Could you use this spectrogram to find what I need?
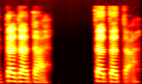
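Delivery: "Da, da, da" in place of "all done"; repeated syllable. Shown as a demonstration. Imitating a child's reduplicated "all done". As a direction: bounce the same "da" over and over. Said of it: "repeat the syllable".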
